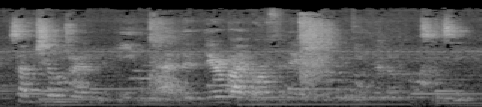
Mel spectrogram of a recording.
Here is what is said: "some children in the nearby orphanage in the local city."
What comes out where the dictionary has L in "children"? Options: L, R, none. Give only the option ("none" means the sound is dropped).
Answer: L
